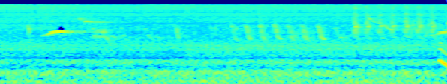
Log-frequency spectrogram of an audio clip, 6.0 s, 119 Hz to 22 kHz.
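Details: A swarm of western honey bees leaving a colony on 26 March 2021, after several days of rain, makes a dense, steady low roaring hum, with faint bird chirps above.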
